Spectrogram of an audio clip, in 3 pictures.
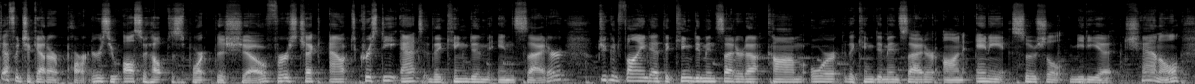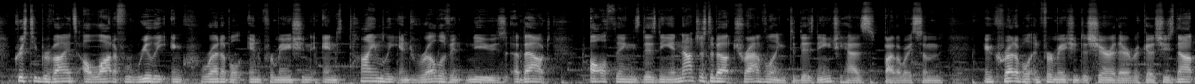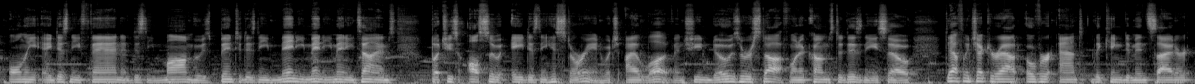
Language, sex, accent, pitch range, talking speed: English, male, American, 105-125 Hz, 195 wpm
